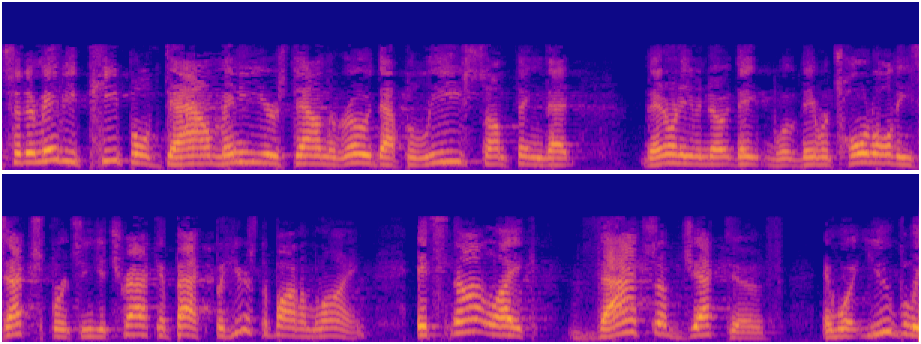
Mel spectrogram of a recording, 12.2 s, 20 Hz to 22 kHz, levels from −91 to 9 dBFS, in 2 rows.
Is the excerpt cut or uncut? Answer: uncut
